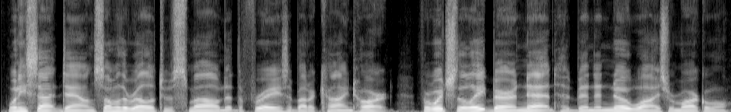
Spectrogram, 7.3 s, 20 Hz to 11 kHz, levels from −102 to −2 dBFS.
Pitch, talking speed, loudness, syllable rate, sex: 140 Hz, 220 wpm, -16 LUFS, 5.5 syllables/s, male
